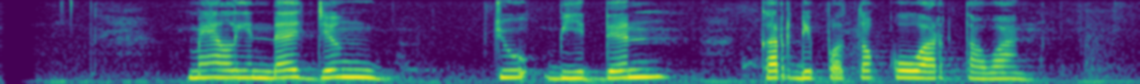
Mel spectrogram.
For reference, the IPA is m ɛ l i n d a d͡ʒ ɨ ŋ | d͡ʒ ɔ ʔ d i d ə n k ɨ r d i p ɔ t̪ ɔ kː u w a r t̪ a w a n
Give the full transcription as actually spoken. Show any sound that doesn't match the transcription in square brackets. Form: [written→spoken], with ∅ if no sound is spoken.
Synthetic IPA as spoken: m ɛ l i n d a d͡ʒ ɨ ŋ | d͡ʒ [ɔ→u] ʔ [d→b] i d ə n k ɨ r d i p ɔ t̪ ɔ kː u w a r t̪ a w a n

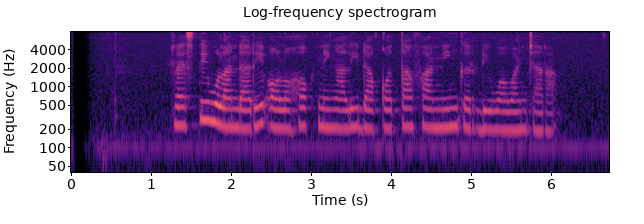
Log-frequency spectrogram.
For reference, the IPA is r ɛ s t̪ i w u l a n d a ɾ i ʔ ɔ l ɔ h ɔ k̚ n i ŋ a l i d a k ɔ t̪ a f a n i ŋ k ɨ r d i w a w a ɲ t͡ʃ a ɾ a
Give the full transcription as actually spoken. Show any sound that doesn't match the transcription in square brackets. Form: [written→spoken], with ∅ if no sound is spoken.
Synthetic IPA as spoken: r ɛ s t̪ i w u l a n d a ɾ i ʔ ɔ l ɔ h ɔ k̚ n i ŋ a l i d a k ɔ t̪ a f a n i ŋ k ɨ r d i w a w a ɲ t͡ʃ a ɾ a

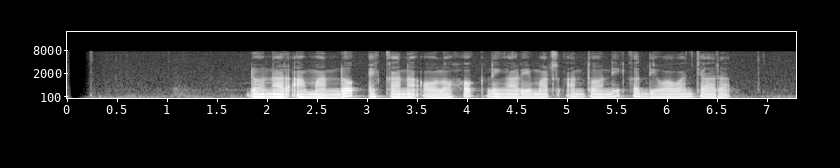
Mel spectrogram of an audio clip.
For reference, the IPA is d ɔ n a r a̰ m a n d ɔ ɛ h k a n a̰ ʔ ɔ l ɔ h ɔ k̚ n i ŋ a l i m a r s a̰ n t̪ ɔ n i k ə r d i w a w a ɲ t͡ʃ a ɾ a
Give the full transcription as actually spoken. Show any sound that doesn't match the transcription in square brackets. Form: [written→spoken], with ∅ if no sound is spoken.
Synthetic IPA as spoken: d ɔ n a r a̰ m a n d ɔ ɛ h k a n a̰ ʔ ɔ l ɔ h ɔ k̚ n i ŋ a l i m a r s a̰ n t̪ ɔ n i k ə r d i w a w a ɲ t͡ʃ a ɾ a

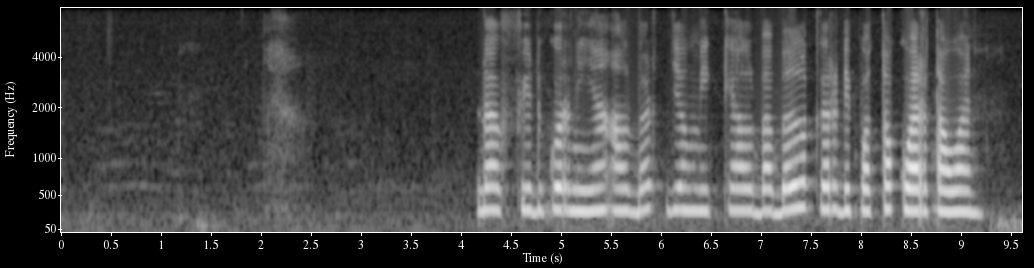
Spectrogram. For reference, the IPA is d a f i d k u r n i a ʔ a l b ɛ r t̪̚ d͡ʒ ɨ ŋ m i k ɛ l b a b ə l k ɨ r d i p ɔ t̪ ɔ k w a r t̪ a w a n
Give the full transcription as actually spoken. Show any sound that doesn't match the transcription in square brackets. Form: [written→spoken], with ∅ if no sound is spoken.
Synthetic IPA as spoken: d a f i d k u r n i a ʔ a l b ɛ r t̪̚ d͡ʒ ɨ ŋ m i k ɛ l b a b ə l k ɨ r d i p ɔ t̪ ɔ k w a r t̪ a w a n

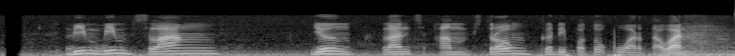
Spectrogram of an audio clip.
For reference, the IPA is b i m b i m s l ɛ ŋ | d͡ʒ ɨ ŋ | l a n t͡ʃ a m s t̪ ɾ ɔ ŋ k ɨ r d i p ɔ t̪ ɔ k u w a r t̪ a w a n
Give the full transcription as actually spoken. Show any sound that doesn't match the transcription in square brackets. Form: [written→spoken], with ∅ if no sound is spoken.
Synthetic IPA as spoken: b i m b i m s l [ɛ→a] ŋ | d͡ʒ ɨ ŋ | l a n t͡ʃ a m s t̪ ɾ ɔ ŋ k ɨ r d i p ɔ t̪ ɔ k u w a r t̪ a w a n

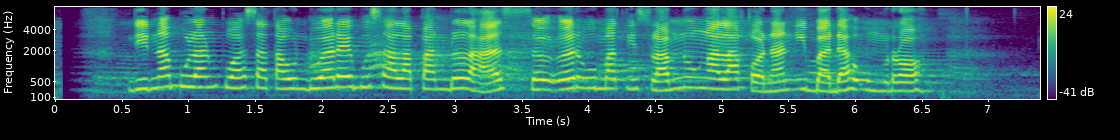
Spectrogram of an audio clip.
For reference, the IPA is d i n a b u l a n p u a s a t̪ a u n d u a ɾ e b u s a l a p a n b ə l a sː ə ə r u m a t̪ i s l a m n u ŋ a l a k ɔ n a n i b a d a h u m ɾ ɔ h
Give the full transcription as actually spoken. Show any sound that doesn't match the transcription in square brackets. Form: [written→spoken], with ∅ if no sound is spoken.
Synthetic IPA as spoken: d i n a b u l a n p u a s a t̪ a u n d u a ɾ e b u s a l a p a n b ə l a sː ə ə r u m a t̪ i s l a m n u ŋ a l a k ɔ n a n i b a d a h u m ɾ ɔ h

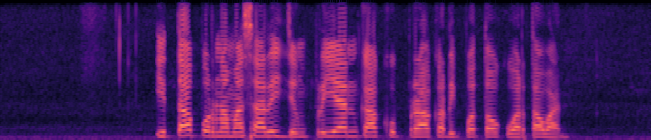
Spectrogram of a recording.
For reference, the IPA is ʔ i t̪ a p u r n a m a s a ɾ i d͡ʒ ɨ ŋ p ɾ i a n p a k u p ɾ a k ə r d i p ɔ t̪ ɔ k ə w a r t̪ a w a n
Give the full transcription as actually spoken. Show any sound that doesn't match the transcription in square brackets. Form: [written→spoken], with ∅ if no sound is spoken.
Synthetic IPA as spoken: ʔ i t̪ a p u r n a m a s a ɾ i d͡ʒ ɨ ŋ p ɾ i a n [p→k] a k u p ɾ a k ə r d i p ɔ t̪ ɔ k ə w a r t̪ a w a n

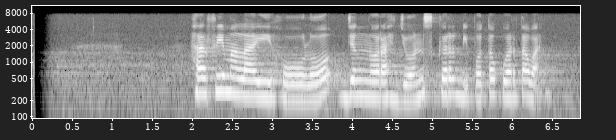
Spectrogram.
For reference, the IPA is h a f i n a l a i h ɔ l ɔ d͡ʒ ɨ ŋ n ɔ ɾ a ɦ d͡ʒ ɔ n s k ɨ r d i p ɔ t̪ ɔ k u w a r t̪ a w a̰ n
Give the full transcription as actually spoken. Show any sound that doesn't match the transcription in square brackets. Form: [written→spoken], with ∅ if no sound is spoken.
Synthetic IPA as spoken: h a f i [n→m] a l a i h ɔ l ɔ d͡ʒ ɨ ŋ n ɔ ɾ a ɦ d͡ʒ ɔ n s k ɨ r d i p ɔ t̪ ɔ k u w a r t̪ a w a̰ n

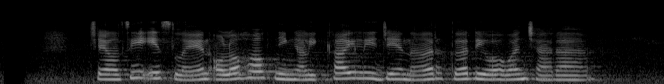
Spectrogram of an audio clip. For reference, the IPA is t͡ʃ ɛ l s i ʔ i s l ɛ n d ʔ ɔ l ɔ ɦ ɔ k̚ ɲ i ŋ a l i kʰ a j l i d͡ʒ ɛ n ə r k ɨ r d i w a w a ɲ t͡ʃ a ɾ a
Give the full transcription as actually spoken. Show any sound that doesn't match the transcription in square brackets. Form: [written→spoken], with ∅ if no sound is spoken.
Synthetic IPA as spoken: t͡ʃ ɛ l s i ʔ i s l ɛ n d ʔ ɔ l ɔ ɦ ɔ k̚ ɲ i ŋ a l i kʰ a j l i d͡ʒ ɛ n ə r k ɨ r d i w a w a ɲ t͡ʃ a ɾ a

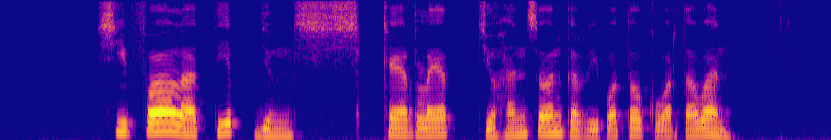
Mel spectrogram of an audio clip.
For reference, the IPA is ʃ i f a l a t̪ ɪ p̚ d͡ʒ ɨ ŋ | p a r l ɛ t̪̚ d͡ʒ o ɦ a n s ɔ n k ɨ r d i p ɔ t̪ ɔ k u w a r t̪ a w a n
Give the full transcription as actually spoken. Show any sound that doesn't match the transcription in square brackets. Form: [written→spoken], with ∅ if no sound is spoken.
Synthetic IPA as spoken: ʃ i f a l a t̪ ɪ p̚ d͡ʒ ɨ ŋ | [p→k] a r l ɛ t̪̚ d͡ʒ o ɦ a n s ɔ n k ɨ r d i p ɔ t̪ ɔ k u w a r t̪ a w a n

